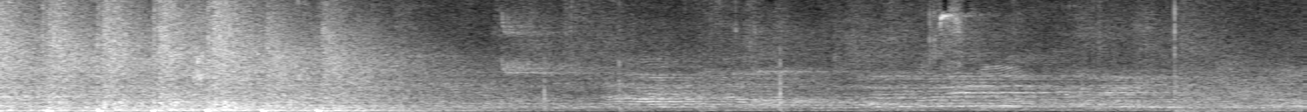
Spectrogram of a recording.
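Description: A basketball dribbled on a sports-hall floor: rapid, even bounces about four a second that stop a little under two seconds in. A low murmur of voices follows.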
